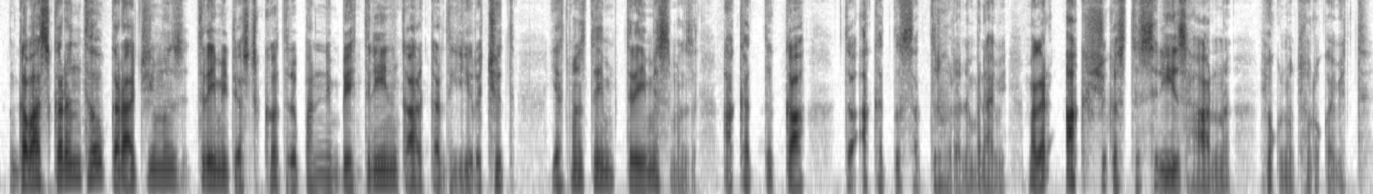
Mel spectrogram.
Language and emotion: Kashmiri, neutral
